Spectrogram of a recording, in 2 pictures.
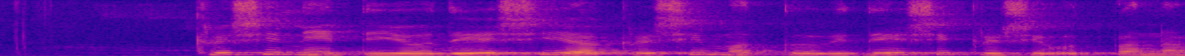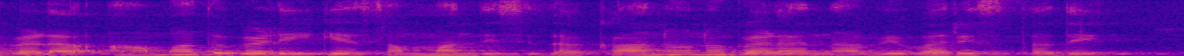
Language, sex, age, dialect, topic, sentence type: Kannada, female, 18-24, Coastal/Dakshin, agriculture, statement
